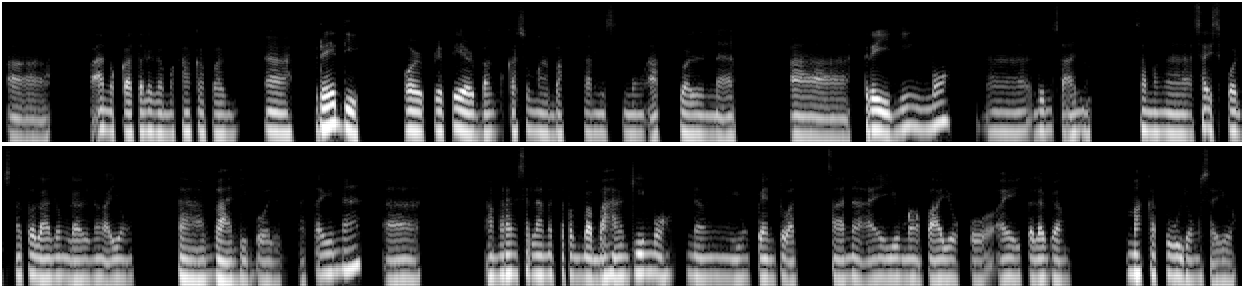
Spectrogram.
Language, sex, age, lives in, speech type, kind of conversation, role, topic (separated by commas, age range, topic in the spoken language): Filipino, male, 25-29, Philippines, conversation, advice, advisor, Paano ko masisimulan ang bagong libangan kahit natatakot ako?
